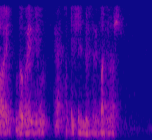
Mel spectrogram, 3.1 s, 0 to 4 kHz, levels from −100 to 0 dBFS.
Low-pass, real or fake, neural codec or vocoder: 3.6 kHz; fake; codec, 24 kHz, 0.9 kbps, WavTokenizer, medium speech release version 1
